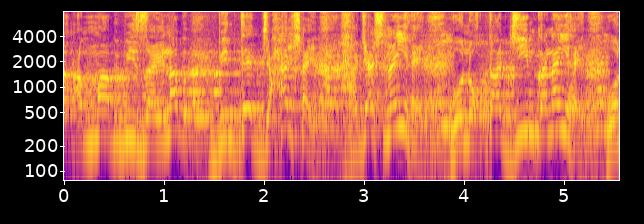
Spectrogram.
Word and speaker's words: جحش: بی بی زینب بنت جحش ہے، حجش نہیں ہے. وہ نقطہ جیم کا نہیں ہے، وہ نقطہ باقاعدہ جحش، حضرت زینب بنت جحش رضی اللہ عنہ. میں حجش نہ پڑھیے گا، جحش پڑھیے گا.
